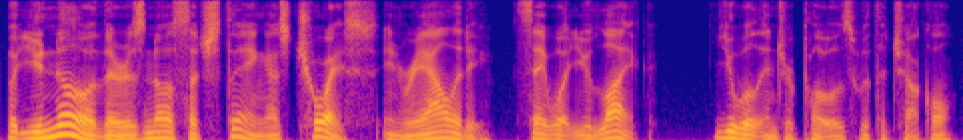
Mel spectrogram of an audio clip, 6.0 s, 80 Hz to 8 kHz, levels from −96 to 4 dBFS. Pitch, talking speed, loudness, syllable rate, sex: 105 Hz, 220 wpm, -17 LUFS, 5.5 syllables/s, male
